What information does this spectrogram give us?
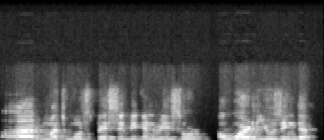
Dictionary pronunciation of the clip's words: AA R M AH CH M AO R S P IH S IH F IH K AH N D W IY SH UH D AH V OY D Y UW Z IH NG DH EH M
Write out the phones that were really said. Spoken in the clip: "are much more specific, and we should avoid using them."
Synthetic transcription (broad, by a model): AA R M AH CH M AO R S P IH S IH F IH K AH N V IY S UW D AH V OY D Y UW Z IH NG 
